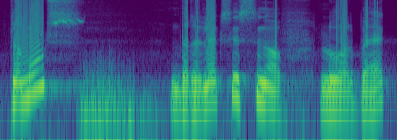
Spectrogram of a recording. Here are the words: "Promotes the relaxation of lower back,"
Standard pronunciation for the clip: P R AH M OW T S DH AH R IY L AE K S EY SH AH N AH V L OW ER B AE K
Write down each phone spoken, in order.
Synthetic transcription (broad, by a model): P R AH M OW T S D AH R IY L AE K S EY S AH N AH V L OW ER B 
